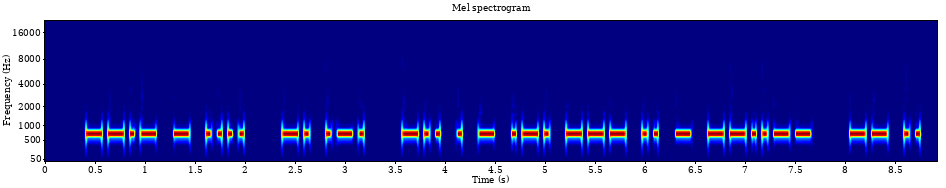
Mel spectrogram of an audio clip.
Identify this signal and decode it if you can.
Morse code, heard as a keyed tone, about 22 wpm, 700 Hz. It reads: QTH NR DETROIT, MI
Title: Practice QSO - Exchange 1 - Beginning - 22wpm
